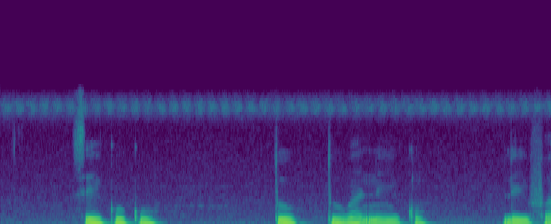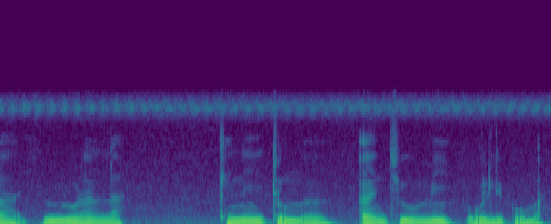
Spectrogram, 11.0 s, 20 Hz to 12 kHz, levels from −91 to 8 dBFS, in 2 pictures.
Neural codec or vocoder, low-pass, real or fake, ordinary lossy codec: none; 7.2 kHz; real; none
